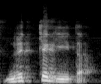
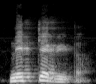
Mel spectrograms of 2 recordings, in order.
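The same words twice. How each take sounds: First: "Nritya Gita" with the r sounded; careful nri- in "Nritya Gita"; corrected r sound. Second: "Nitya Gita" with no r after n; mispronounced "Nitya Gita", plain ni-; common mistake. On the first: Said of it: "It's not Nitya". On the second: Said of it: "some devotees say". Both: Shown as a demonstration.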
